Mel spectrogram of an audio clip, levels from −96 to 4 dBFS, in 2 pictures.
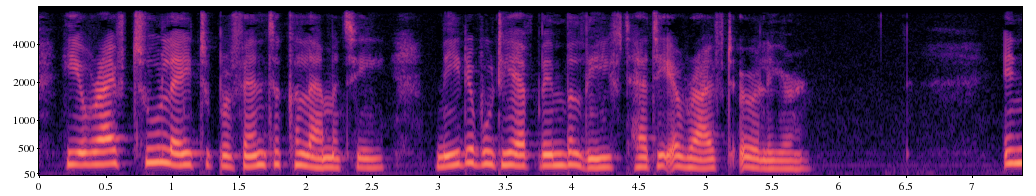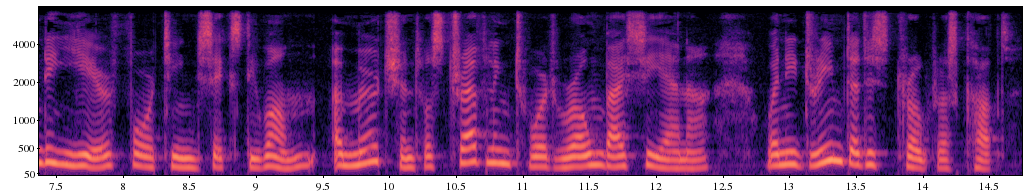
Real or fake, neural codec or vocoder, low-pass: real; none; 7.2 kHz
